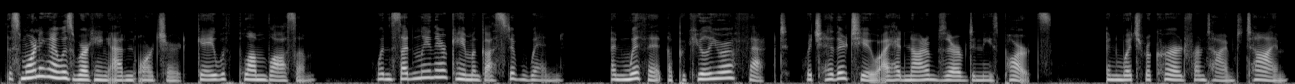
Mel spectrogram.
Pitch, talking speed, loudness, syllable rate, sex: 220 Hz, 195 wpm, -20 LUFS, 5.3 syllables/s, female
